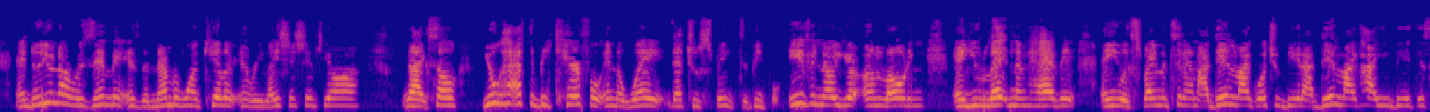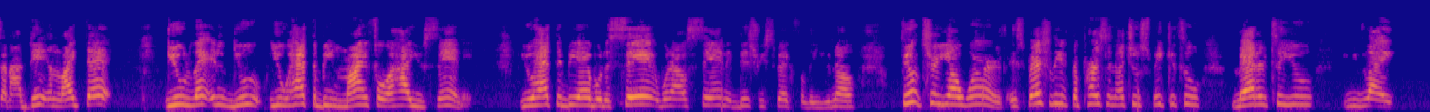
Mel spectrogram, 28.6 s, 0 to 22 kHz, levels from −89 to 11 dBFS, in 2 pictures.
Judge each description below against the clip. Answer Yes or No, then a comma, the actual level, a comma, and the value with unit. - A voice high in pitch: Yes, very high, 255 Hz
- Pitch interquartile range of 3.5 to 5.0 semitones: No, average, 3.0 semitones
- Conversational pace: No, fast, 220 wpm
